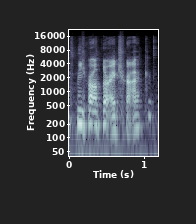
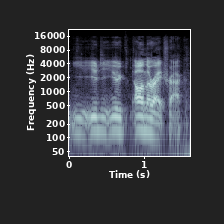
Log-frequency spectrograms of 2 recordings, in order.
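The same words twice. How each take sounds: First: Saying You're on the right track through a laugh; amused, laughing repeat. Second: Said in the usual way. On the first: Real, not acted. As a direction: let the laugh spill into the words. Repeats the line, second time laughing.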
